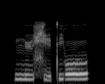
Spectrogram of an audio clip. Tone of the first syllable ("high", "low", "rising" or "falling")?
rising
